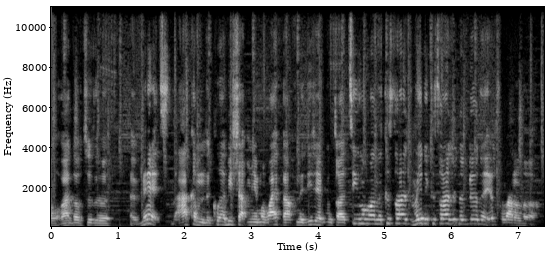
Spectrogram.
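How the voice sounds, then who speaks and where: A man hosting an interview, telling a story in a loose, slangy way and acting out what people said. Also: medium pitch. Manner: animated, slangy, acts out quotes. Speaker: interview host. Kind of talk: casual storytelling chat.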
